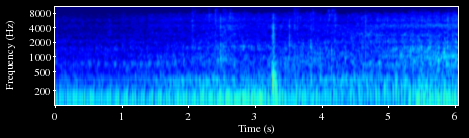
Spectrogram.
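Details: Mini Cooper D three-cylinder diesel at idle, uneven with a loose irregular rattle riding on the low thrum, two to three a second: worn dual mass flywheel, which holds the clutch springs; judders after clutch lift.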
